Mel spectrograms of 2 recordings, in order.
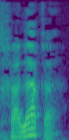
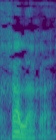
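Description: First: The stress is on a later syllable. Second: The stress is on the first syllable. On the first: The speaker calls it wrong. "چون نمیگیم خلقه" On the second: The speaker calls it right. "روی خا قرار میشه خلقه"

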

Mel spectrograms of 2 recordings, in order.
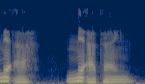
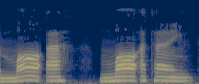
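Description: First: The first syllables have a short 'i' vowel. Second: The first syllables have a long 'a' vowel. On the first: It follows the correct reading. "ولی ما میخونیم مئه مئتین" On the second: It follows the written spelling. "نوشته میشه ماه ماعتین"

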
